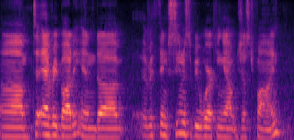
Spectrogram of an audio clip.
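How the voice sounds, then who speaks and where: Speaking with a New England accent, a man uses ordinary pitch variation. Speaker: book reviewer. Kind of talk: casual book review. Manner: casual, with fillers and restarts.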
